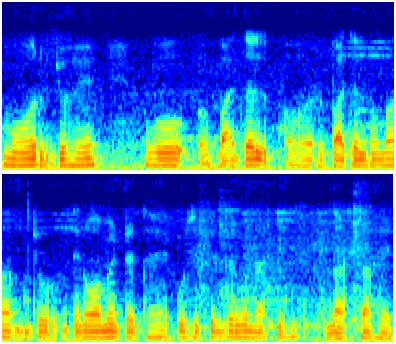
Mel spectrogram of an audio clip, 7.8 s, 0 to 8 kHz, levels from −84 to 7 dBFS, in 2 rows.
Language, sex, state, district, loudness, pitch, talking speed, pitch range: Hindi, male, Uttar Pradesh, Jyotiba Phule Nagar, -17 LUFS, 105 Hz, 105 wpm, 100-110 Hz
